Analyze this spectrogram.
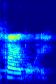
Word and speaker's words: carboy: And it is carboy. I was pronouncing it correctly. Yay me! Carboy! C-A-R-B-O-Y.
